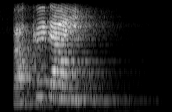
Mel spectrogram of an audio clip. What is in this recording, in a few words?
F reverberated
